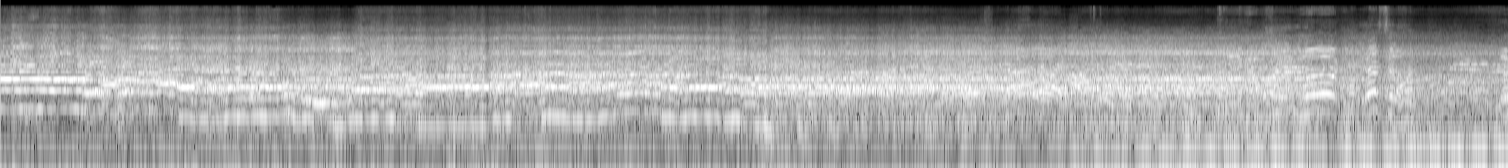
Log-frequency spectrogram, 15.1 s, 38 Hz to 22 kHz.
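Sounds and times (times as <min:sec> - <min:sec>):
man reciting melodically into microphone: 0:00.0 - 0:07.8
audience calling out: 0:00.0 - 0:15.0.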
